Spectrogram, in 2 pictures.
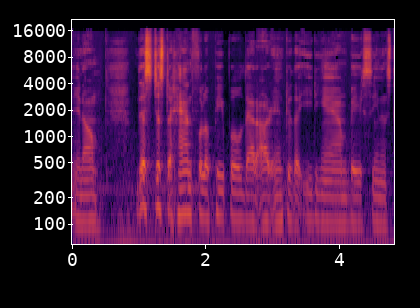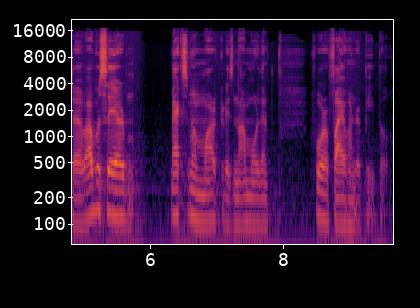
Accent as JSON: {"language": "English", "country": "India", "moved": "yes", "lives_now": "Des Moines, United States", "said": "I'm originally from India, close to small town close to New Delhi, which is the capital"}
